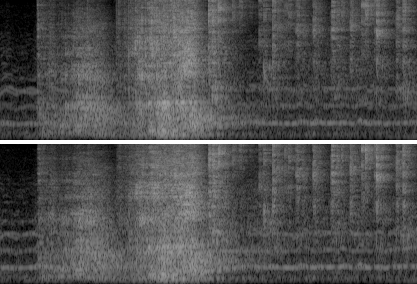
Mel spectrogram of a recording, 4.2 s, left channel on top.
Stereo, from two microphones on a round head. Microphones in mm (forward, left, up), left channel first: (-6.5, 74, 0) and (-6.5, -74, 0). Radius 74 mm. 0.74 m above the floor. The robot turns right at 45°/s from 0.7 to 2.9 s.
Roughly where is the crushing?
Left.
